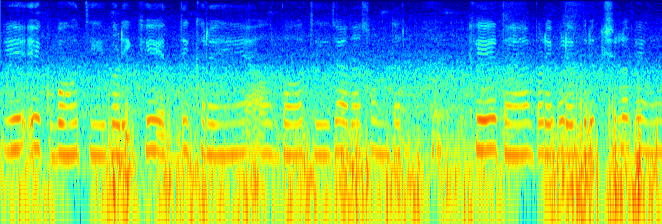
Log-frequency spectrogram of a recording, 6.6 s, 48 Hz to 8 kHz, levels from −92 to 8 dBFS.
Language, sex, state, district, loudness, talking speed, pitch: Hindi, female, Punjab, Pathankot, -21 LUFS, 190 wpm, 240 Hz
